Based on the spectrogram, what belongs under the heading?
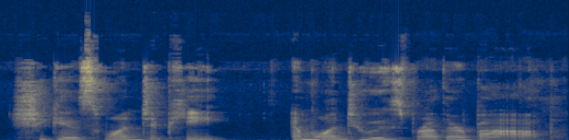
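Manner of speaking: plain reading voice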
